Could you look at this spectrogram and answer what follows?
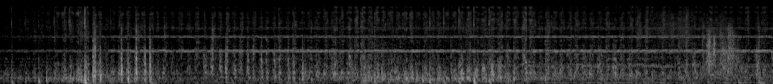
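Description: Crayon scribbling fast and hard back and forth on paper in dense, rapid scratchy strokes, under a steady high-pitched tone.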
